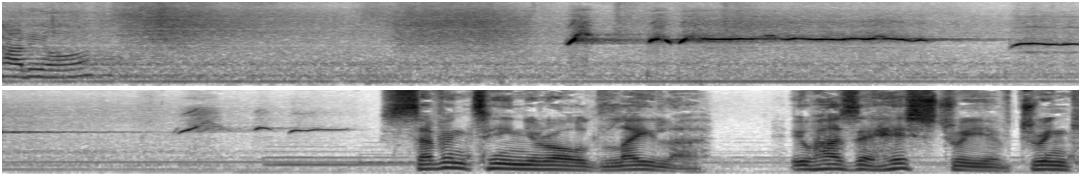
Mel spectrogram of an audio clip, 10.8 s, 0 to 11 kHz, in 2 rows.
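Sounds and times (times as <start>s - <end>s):
low steady hum: 0.0s - 7.1s
speech: 0.1s - 0.8s, 7.3s - 10.7s
person whistling a wavering high-pitched tune: 2.8s - 7.2s.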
